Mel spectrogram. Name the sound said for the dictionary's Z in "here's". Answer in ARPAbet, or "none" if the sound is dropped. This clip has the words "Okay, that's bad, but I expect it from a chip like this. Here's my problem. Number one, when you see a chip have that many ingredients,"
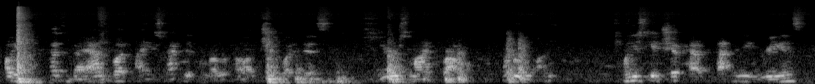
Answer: Z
